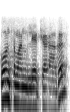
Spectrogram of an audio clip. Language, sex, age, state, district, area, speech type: Maithili, male, 30-45, Bihar, Purnia, rural, conversation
